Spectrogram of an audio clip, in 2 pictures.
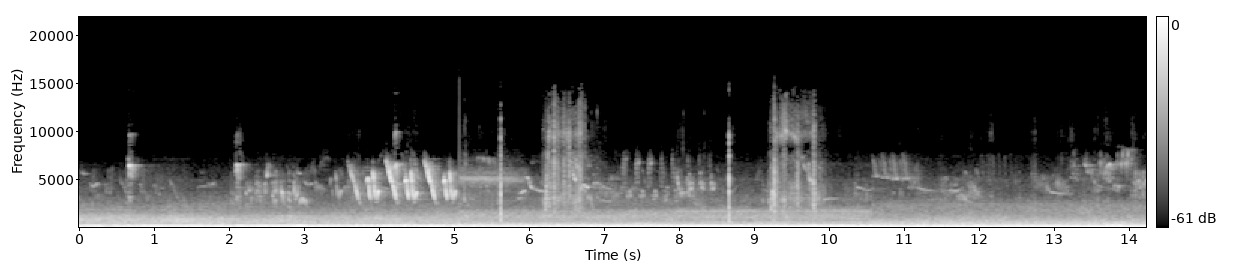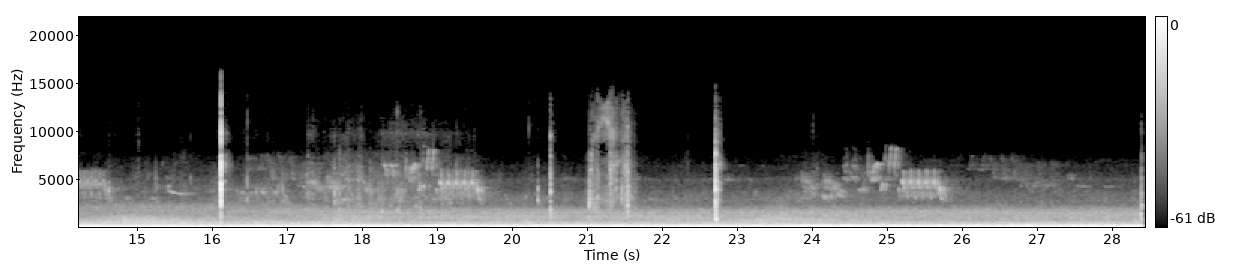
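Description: Small birds chirping and trilling on and off, over a steady low hum, with a couple of sharp clicks about halfway through.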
